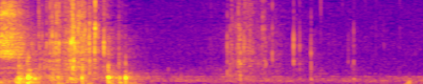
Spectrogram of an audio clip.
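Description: Small clear plastic hardware bags being handled and crinkled, strongest in the first half-second, with a few faint rustles about a second in.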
